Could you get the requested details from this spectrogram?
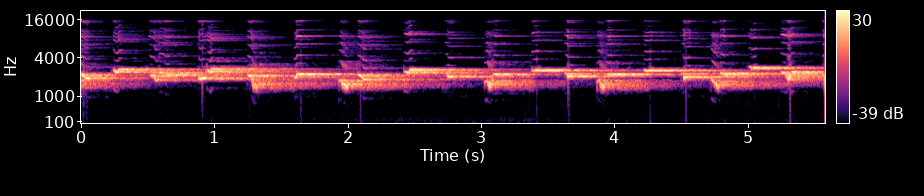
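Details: A Yellow-vented bulbul of champion lineage sings long and rapidly to lure home-kept bulbuls into song: clear, ringing whistles in descending steps, a quick unbroken sequence with thin high overtones.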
